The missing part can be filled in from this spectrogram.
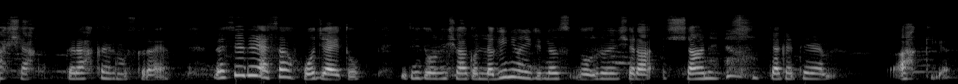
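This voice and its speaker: Female audiobook narrator, Urdu accent, high voice with a gravelly edge, reads all the dialogue herself. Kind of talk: romance novel narration with dialogue.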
